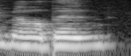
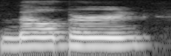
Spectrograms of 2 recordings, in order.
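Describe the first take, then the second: First: Melbourne is said with an Australian pronunciation. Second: Melbourne is said with an American pronunciation. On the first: "so I don't say Melbourne" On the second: "I'm American"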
